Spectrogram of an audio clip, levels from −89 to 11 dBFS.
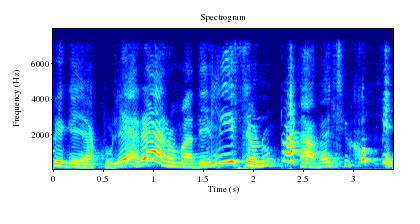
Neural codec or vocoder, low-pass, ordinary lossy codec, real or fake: none; 7.2 kHz; AAC, 48 kbps; real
